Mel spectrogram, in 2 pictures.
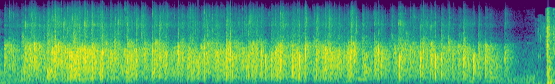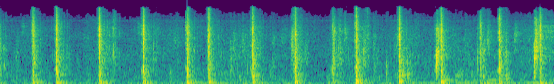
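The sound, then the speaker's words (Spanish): Dense, loud applause fills the first six seconds, then thins out into a sparse series of sharp, separate hits spaced irregularly until the end. “Aplaudimos.”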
